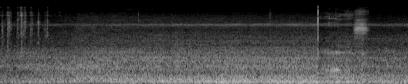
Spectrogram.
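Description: Steady low rumble of road and engine noise heard inside a car's cabin as it moves slowly in traffic, with a few faint clicks near the start.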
